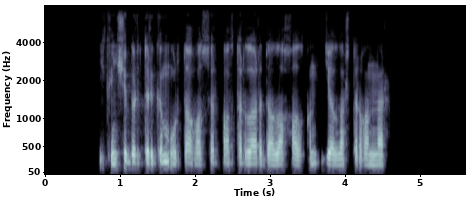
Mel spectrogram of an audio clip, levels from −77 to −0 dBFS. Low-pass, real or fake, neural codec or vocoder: 7.2 kHz; real; none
